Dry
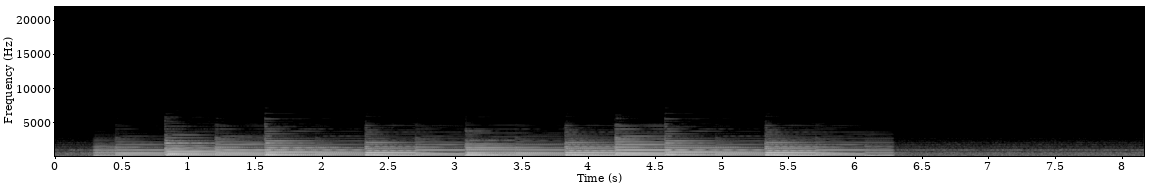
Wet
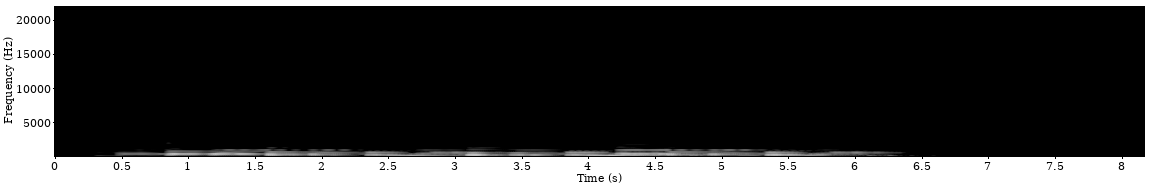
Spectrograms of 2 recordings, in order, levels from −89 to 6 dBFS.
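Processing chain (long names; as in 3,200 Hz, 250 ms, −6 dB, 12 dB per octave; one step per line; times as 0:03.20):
0:04.86–0:05.62: low shelf with overshoot 120 Hz −11 dB, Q 3
echo whose low-pass opens from repeat to repeat 162 ms, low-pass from 200 Hz, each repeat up 2 octaves, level −3 dB
every bin expanded away from the loudest bin 4 to 1
level −3.5 dB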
